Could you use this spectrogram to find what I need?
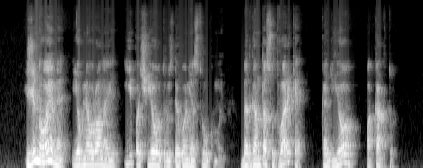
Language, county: Lithuanian, Šiauliai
